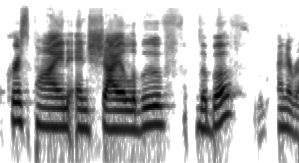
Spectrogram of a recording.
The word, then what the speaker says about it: LaBeouf: have Anna Kendrick Chris Pine and Shia LaBeouf the buff I know how to say his name but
